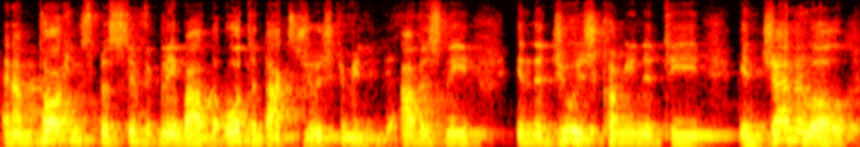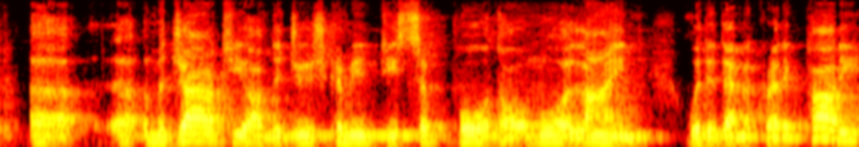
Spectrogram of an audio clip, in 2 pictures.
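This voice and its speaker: A man speaks at a very fast pace with a non-native accent, his pitch fairly high. His voice is somewhat breathy, with ordinary pitch variation. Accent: foreign. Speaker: political reporter. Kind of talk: interview.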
